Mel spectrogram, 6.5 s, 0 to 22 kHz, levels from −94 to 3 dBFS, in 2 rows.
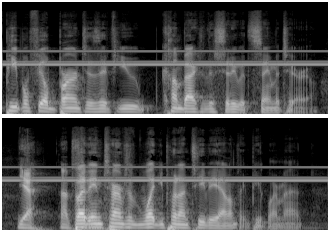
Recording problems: high-pitched whine; loud; throughout; 2 kHz, 9 dB below the speech

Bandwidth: 15.5 kHz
